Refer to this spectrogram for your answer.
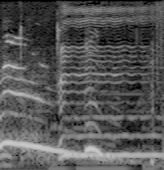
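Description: A single long, drawn-out, loud meow, its pitch sliding slowly downward, with a steady low hum underneath and no talking.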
